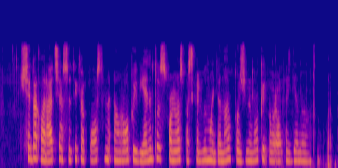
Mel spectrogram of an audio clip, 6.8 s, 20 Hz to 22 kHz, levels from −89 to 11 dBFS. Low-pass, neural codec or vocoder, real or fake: 7.2 kHz; codec, 24 kHz, 1 kbps, SNAC; fake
